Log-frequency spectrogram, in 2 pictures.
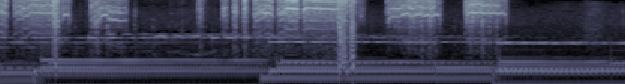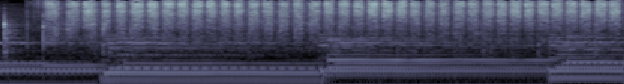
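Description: A wooden furniture leg sanded by hand with a sanding pad. There are a few short scrapes at first, then a fast, steady back-and-forth rubbing through the second half, over background music.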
